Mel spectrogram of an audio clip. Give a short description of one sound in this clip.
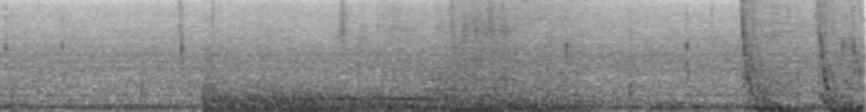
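A heavy metal door slides open with a low mechanical rumble.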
